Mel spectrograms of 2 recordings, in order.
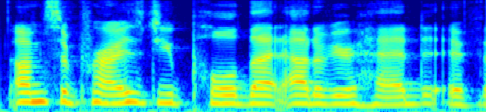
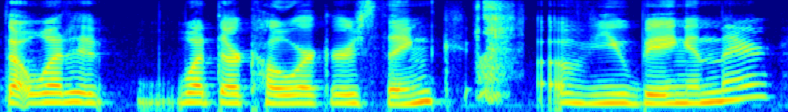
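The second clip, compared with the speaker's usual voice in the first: ordinary talk, nothing marked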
